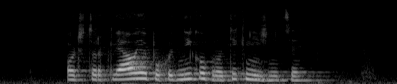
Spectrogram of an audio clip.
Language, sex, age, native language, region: Slovenian, female, 18-29, Slovenian, Savinja region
